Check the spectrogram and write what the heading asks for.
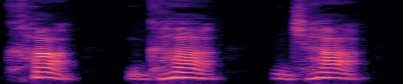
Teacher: महाप्राण, जो कि वायु का जो उच्चारण है वहाँ अधिक लगता है या अधिक शक्ति के साथ वह बाहर निकलता है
